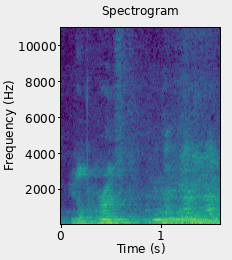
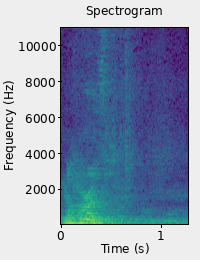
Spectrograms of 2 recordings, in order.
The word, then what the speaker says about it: Gilruth: The proper way, the name to say, Gilruth. Emphasis on the second syllable. Gilruth.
